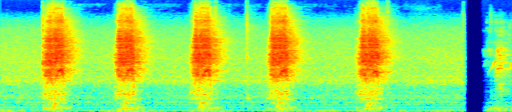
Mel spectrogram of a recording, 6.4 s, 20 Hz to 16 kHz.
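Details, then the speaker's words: Honda Spree 2-stroke scooter (probably 1984 engine) with a new starter fitted: five short raspy whirring bursts about once a second, engine not turning over, same as before. Suspected binding at the drive pulley or bendix, chewed bendix not engaging. "so now i'm thinking that something's bound up here with either the drive pulley or the bendix or the way the starters matching up with the bendix"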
